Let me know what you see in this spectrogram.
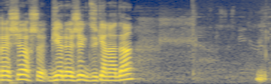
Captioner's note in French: voix de l'interprète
